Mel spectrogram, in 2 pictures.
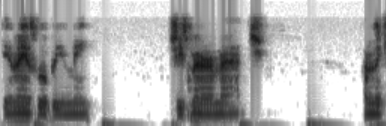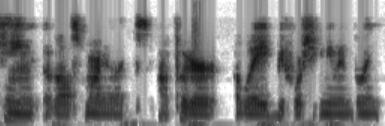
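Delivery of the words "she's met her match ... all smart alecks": plain reading voice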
